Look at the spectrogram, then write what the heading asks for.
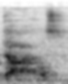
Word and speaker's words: Doyle: And Renee knows the Doyles from Petty Harbour, or Dials, as it would be pronounced in Petty Harbour, were the minstrels of the town, right?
